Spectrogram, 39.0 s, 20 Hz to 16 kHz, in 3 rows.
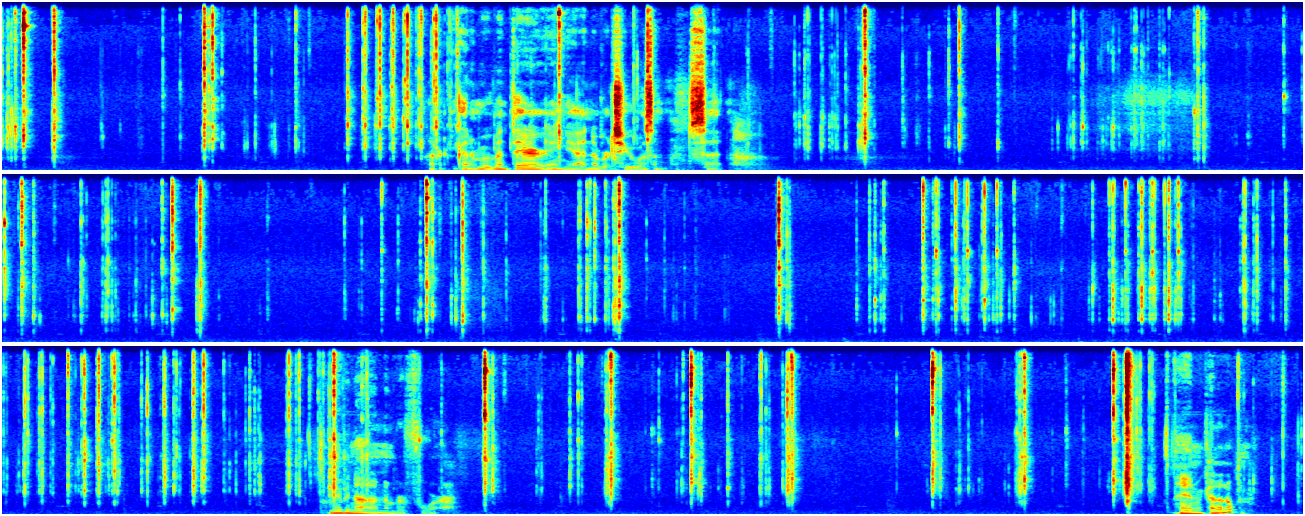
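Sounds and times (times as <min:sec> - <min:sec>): combination padlock wheels clicking: 0:00.0 - 0:00.6, 0:01.6 - 0:06.6, 0:07.9 - 0:11.2, 0:12.8 - 0:15.2, 0:16.6 - 0:19.4, 0:20.7 - 0:21.0, 0:21.6 - 0:29.5, 0:30.8 - 0:34.0, 0:35.2 - 0:36.4, 0:37.1 - 0:37.7.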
